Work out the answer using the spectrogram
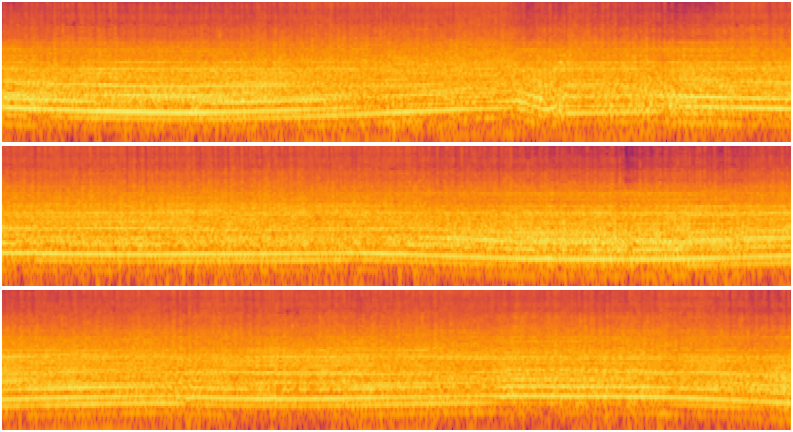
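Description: Motorcycle engine running hard around a track, its pitch falling as the rider slows for corners and rising again as he accelerates out, several times over, with steady wind noise at speed.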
